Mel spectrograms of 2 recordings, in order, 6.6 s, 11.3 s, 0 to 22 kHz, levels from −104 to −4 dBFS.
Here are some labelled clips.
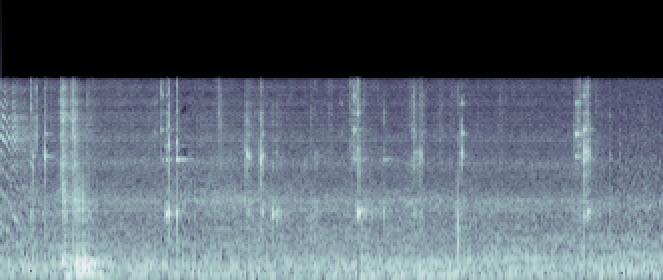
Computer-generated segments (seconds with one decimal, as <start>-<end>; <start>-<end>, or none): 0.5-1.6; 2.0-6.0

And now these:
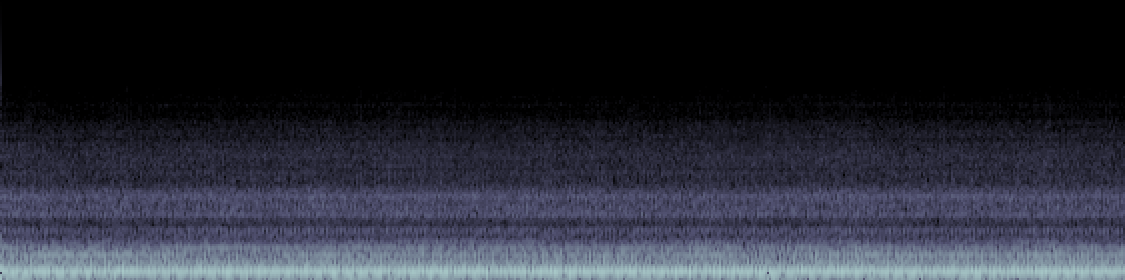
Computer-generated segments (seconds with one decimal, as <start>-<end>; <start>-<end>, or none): 3.9-5.3; 7.0-8.0

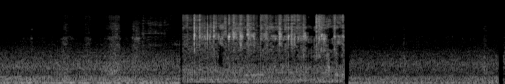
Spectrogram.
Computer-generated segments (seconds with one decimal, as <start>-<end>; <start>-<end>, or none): 0.4-1.2; 1.7-4.3

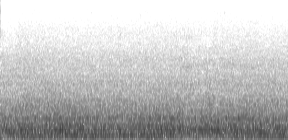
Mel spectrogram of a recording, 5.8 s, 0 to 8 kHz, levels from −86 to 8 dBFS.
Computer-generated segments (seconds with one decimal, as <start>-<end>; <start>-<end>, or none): 3.5-4.4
